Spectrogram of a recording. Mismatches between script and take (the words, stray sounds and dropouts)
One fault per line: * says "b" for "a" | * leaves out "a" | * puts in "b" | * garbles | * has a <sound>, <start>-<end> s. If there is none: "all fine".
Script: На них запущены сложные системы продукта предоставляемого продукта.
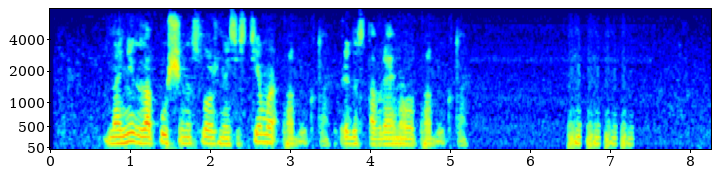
* has a laugh, 6.5-7.3 s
